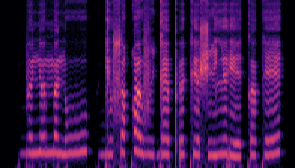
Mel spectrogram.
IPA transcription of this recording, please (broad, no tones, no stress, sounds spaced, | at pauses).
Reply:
b ø n ø m œ n u | ɡʲ ø sʷ ɯ qʷ ɯ v i ɡ ɛ pʼ ø kʲ œ ʃ i lʲ ə ɾʲ e k œ k e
